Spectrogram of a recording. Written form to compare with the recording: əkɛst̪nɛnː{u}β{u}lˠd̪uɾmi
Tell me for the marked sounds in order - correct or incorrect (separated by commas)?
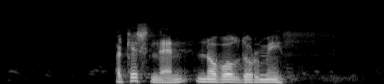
incorrect, incorrect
